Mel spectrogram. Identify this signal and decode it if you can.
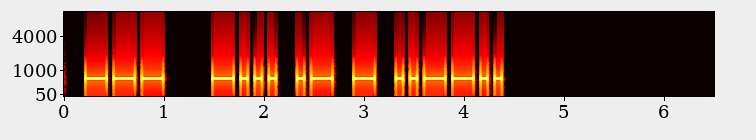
Morse code, heard as a keyed tone, about 17 wpm, 700 Hz. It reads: O BAT?
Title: Sentences from Top 1500 Words 17wpm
